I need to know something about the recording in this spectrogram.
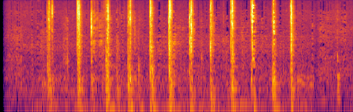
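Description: Fingers press into thick slime, making sharp wet pops.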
